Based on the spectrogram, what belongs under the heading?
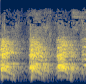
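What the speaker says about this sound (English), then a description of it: "Oh, the Swedes calling for an ace." Swedish poker fans at a tournament table chant in unison for an ace, loud crowd voices rising in three repeated surging calls, each swelling and fading in quick rhythm.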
